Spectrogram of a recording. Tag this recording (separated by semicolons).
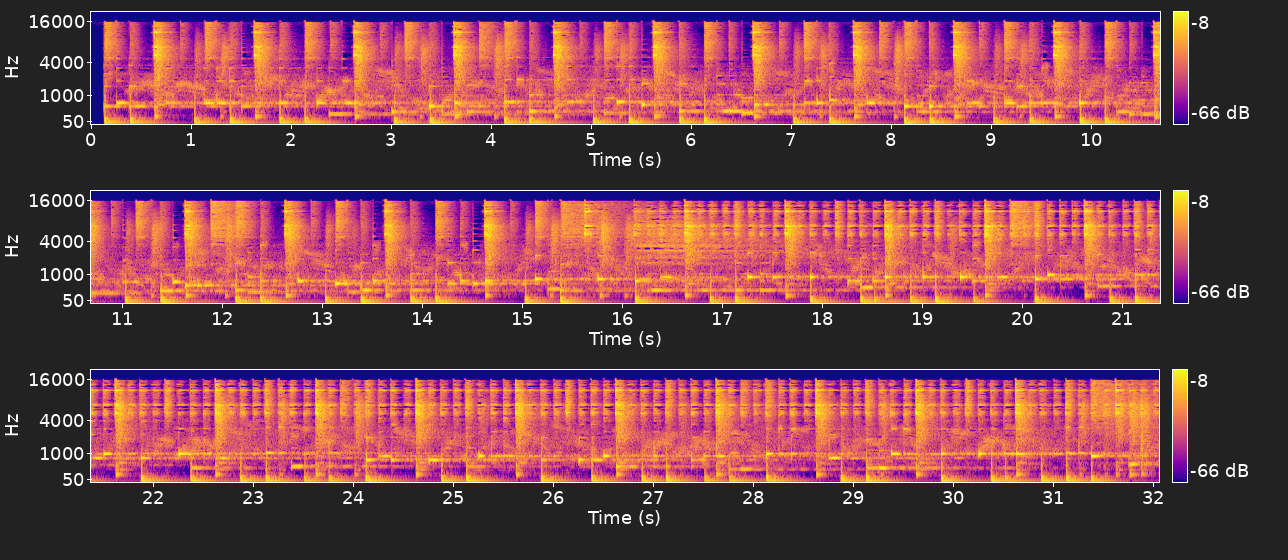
upbeat; funky; loop; groovy; happy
